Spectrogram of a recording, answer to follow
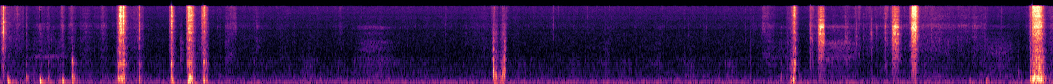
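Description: Small hand clamps being handled and fitted onto a plywood box: scattered sharp clicks and clacks of clamp parts against each other and the wood, in short clusters with pauses between.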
